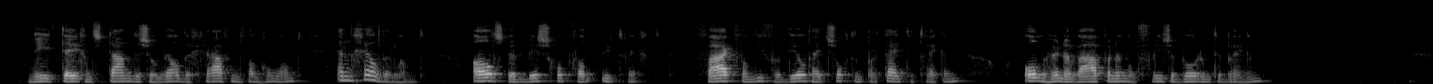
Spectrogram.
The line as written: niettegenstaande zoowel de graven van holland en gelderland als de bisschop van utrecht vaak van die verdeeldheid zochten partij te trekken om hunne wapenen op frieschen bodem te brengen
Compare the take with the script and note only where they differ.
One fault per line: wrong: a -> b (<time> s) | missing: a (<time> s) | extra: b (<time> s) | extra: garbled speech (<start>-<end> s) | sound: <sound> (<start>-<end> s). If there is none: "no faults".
no faults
